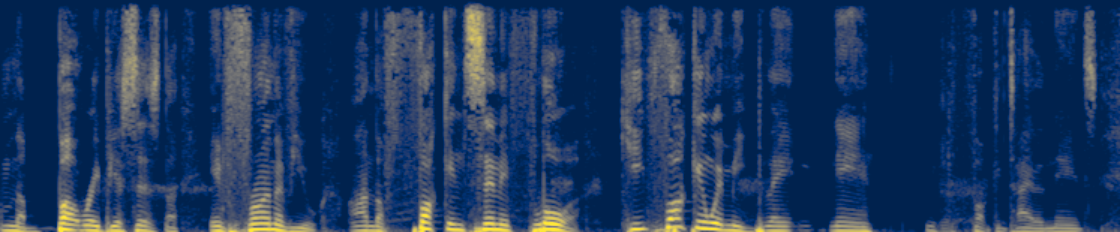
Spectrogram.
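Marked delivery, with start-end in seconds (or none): 0.0-7.3 put-on Brooklyn accent throughout. Imagining himself as president, addressing someone on the Senate floor: put-on Brooklyn accent. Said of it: "that's some authentic Brooklynese right there".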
